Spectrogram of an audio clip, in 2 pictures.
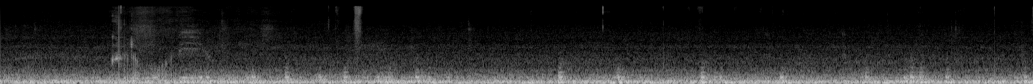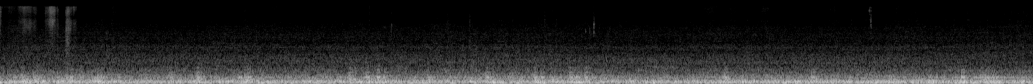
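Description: Cabin noise of a passenger train running at high speed: a steady low rumble of wheels on the track, with a few sharp clicks about a second in and again around ten seconds in.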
